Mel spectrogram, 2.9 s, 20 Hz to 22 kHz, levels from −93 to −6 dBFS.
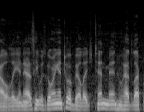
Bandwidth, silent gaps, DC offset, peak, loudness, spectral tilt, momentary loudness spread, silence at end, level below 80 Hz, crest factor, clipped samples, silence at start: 15 kHz; none; under 0.1%; -24 dBFS; -38 LUFS; -7.5 dB/octave; 3 LU; 0.1 s; -66 dBFS; 14 dB; under 0.1%; 0 s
